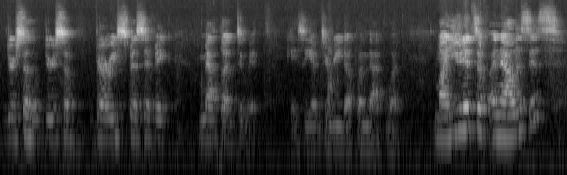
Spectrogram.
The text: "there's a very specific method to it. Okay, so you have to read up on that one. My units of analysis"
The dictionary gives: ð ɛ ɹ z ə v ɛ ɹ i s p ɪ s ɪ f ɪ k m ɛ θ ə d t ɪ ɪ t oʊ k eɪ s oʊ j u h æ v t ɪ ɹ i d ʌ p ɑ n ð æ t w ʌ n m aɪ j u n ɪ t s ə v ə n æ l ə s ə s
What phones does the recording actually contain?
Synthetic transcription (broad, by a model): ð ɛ ɹ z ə v ɛ ɹ i s p ɪ s ɪ f ɪ k m ɛ θ ə d t ɪ ɪ t oʊ k eɪ s oʊ j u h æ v t ɪ ɹ i d ʌ p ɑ n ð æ t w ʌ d m aɪ j u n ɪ t s ə v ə n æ l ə s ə s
